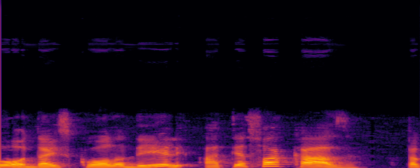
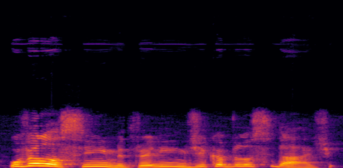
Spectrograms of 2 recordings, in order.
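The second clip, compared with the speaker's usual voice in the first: ordinary talk, nothing marked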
